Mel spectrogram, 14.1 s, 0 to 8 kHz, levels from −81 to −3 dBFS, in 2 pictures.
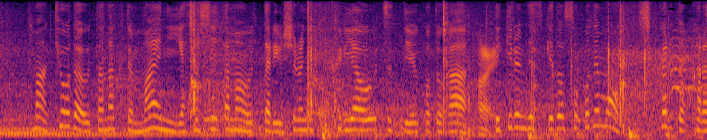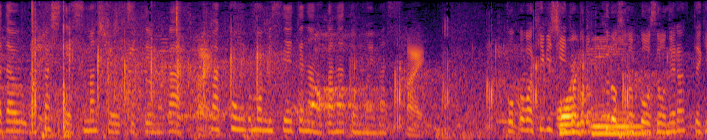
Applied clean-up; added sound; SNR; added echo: none; Guitar; 17 dB; none.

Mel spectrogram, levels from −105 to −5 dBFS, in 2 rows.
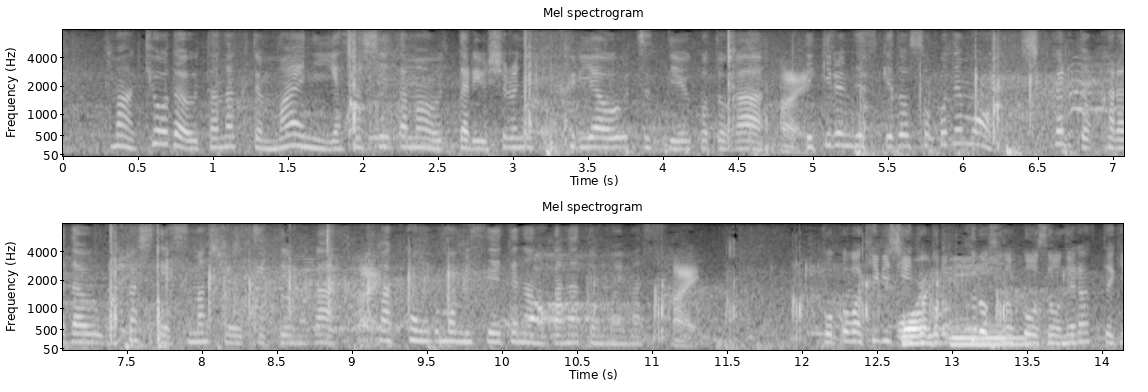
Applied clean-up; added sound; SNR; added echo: none; none; none; none.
